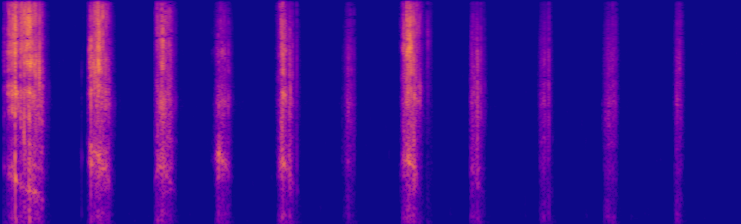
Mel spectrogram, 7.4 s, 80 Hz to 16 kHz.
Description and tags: CeleryBite3 and Chew
Clean recording of a bite into celery followed by noisy chewing. The quick crunches sound like they could be almost anything fibrous or fragile being eaten. Condenser mic / Sytek pre-amp / Gadget Labs Wav824 interface.
crunch, clean, vegetable, eating, dry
